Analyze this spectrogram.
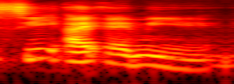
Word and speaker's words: CIMEA: सीमिया certificate बनाना है, which is CIMEA, which is नॉट चीमिया, इट is pronounce as, all right.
